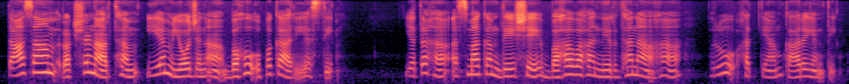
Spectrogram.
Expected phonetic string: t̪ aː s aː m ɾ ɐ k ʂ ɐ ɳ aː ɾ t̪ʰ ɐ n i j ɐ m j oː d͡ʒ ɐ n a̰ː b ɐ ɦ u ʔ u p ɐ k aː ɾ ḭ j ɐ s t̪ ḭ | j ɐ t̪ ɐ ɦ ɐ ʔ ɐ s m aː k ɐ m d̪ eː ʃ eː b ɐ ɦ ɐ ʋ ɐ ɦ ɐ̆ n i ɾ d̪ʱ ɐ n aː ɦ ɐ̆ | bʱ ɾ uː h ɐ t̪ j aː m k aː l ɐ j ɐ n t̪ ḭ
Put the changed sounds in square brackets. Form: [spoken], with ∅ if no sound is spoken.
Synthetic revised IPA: t̪ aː s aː m ɾ ɐ k ʂ ɐ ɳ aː ɾ t̪ʰ ɐ [m] i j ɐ m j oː d͡ʒ ɐ n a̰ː b ɐ ɦ u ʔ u p ɐ k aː ɾ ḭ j ɐ s t̪ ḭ | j ɐ t̪ ɐ ɦ ɐ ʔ ɐ s m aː k ɐ m d̪ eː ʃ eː b ɐ ɦ ɐ ʋ ɐ ɦ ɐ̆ n i ɾ d̪ʱ ɐ n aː ɦ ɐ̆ | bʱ ɾ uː h ɐ t̪ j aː m k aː [ɾ] ɐ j ɐ n t̪ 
